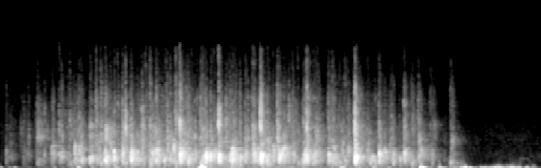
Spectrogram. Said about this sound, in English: Yeah, I was going to ask you all to clap for everybody. I think they did a really good job.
